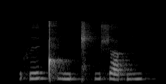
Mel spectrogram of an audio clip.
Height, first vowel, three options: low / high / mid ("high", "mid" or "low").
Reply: mid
